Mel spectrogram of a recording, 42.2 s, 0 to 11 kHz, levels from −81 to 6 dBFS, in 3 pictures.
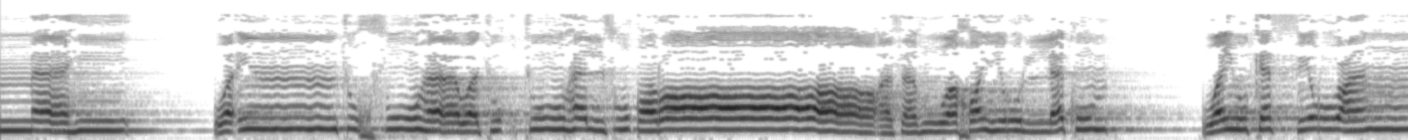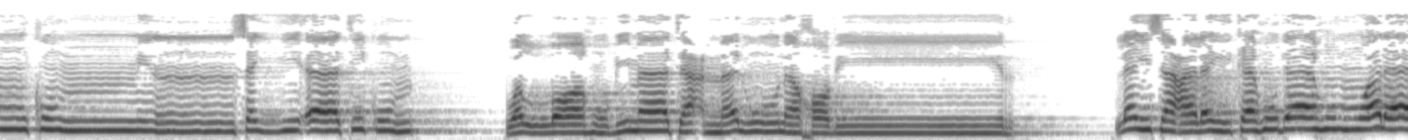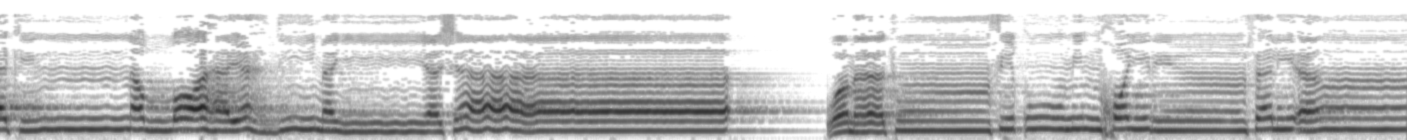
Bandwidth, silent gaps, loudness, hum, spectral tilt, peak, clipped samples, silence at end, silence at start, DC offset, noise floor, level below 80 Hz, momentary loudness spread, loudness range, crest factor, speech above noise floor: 8 kHz; none; -17 LUFS; none; -6.5 dB/octave; 0 dBFS; under 0.1%; 0 s; 0 s; under 0.1%; -56 dBFS; -58 dBFS; 12 LU; 9 LU; 16 dB; 40 dB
